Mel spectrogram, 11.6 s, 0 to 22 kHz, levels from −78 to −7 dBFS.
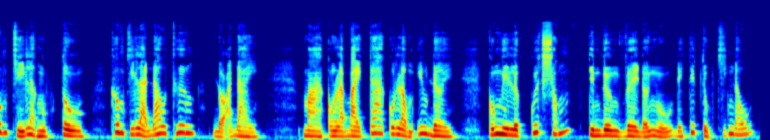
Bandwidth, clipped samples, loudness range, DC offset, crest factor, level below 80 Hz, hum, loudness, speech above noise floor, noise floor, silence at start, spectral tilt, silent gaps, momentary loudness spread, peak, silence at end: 11.5 kHz; under 0.1%; 4 LU; under 0.1%; 16 dB; -50 dBFS; none; -17 LUFS; 35 dB; -51 dBFS; 0 s; -7 dB/octave; none; 9 LU; 0 dBFS; 0.25 s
